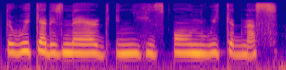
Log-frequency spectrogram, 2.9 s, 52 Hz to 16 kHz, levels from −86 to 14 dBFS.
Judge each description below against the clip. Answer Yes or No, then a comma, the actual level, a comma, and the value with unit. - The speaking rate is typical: Yes, average, 170 wpm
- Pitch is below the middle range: No, high, 215 Hz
